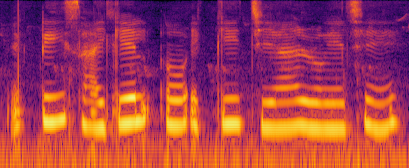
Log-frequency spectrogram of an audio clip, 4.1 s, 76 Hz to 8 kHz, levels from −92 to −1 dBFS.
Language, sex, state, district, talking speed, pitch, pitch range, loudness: Bengali, female, West Bengal, Alipurduar, 90 wpm, 255 Hz, 235-265 Hz, -15 LUFS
